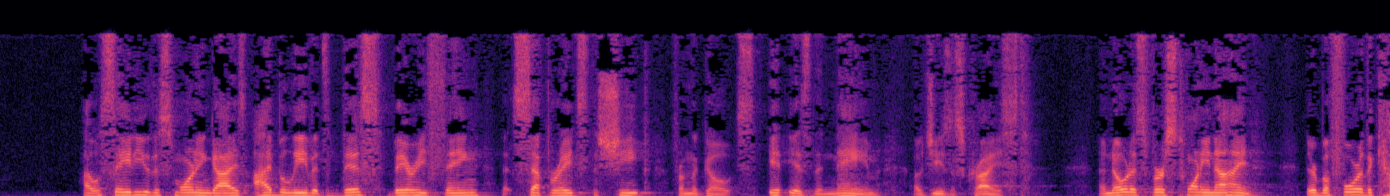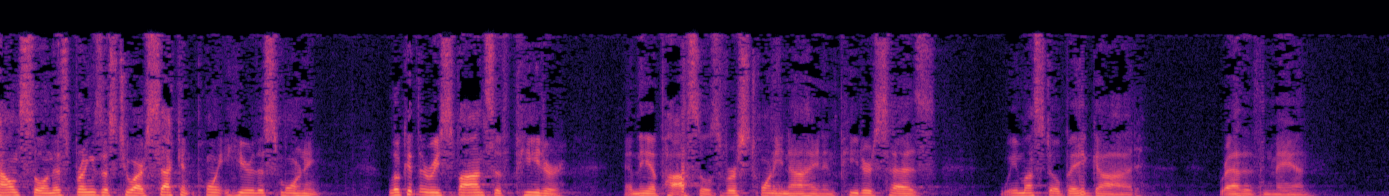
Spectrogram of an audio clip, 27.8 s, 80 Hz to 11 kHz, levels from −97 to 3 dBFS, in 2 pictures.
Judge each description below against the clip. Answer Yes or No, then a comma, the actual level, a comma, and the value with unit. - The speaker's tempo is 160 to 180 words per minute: No, average, 145 wpm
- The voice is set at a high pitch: No, low, 135 Hz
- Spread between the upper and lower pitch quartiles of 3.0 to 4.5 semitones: Yes, average, 3.8 semitones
